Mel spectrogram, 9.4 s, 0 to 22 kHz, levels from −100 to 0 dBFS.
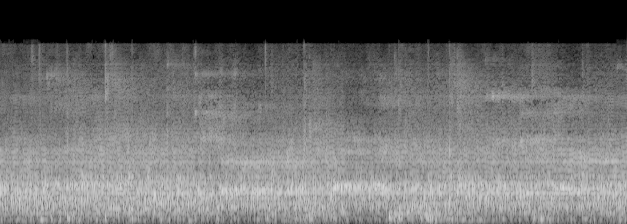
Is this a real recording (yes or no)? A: no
